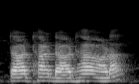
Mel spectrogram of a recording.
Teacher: इनका उच्चारण स्थान आपका मूर्धा है। मूर्धा की बात करें तो दांत के ऊपर जो स्थान होता है उसे मूर्धा कहा जाता है, दांतों के ऊपर मूर्धा है।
